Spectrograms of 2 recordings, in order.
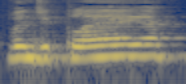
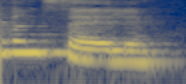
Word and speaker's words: Vandicélia: Então eu já sei que sou eu, porque as pessoas começam Vani, Van, Vandi, Vandicleia, Vandineia, e nunca sai Vandicélia.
